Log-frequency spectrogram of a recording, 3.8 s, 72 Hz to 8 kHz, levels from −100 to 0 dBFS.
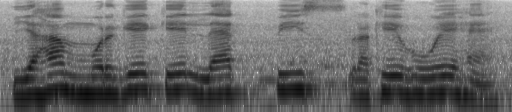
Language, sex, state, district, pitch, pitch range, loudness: Hindi, male, Uttar Pradesh, Lalitpur, 160 Hz, 150-175 Hz, -15 LUFS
